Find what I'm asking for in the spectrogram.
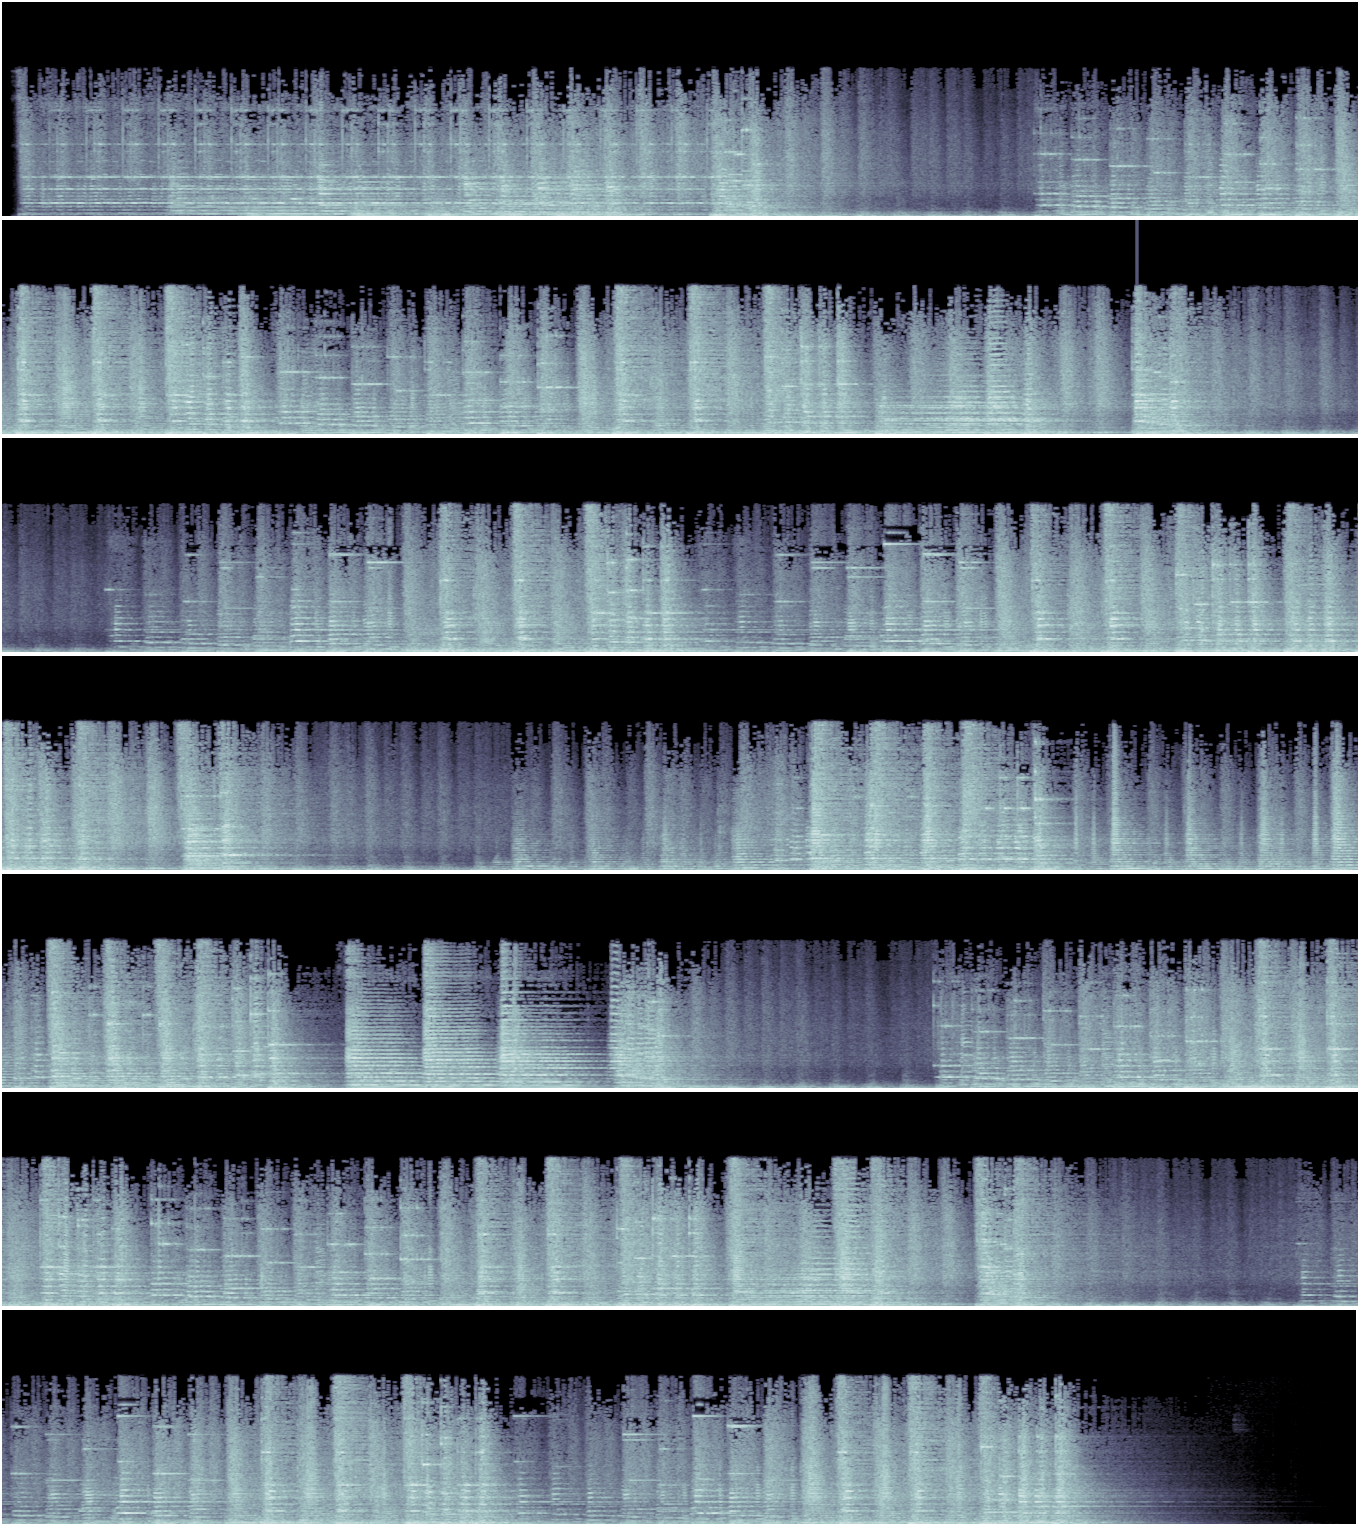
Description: S C H O O L   C O N C E R T   B A N D S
